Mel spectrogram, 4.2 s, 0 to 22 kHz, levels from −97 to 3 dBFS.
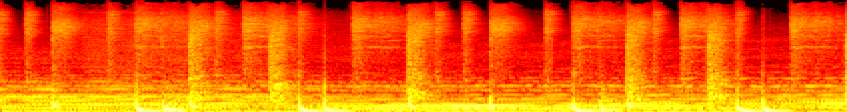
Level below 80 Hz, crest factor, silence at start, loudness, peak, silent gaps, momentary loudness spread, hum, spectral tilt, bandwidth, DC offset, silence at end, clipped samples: -18 dBFS; 12 dB; 0 s; -14 LUFS; 0 dBFS; none; 5 LU; none; -5.5 dB/octave; over 20 kHz; under 0.1%; 0 s; 0.2%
